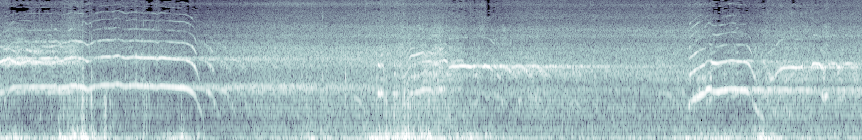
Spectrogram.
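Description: Riders screaming on a water slide, in long held high-pitched cries: one at the start, a fainter one midway and another near the end, over water rushing and sloshing beneath them in the enclosed tube.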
